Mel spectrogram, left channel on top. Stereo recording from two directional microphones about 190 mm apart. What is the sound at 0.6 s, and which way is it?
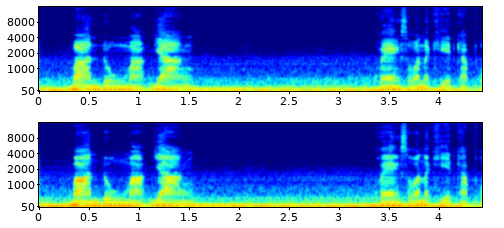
Speech, 15° left (ahead or behind).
